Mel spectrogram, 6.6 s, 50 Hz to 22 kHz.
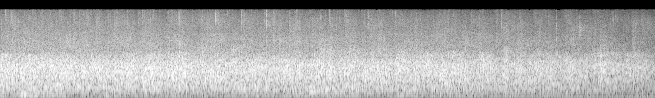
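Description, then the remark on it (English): A Saturday Vigil Mass audience at St. Joseph Parish applauds steadily for a couple's 50th wedding anniversary. The clapping is a dense, even wash of many hands at a sustained level for several seconds, easing slightly toward the end. “We can clap for that.”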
